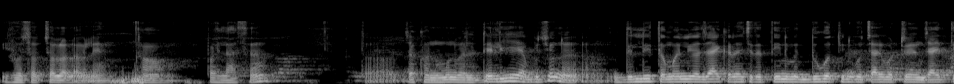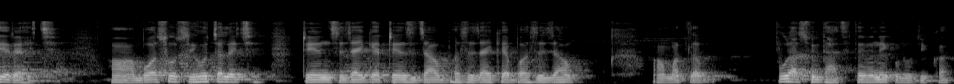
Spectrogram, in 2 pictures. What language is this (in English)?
Maithili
